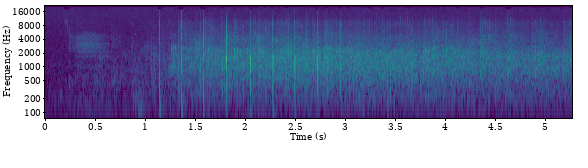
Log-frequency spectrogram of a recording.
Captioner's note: applause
